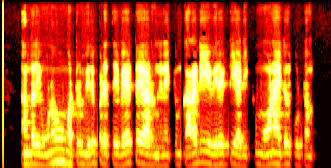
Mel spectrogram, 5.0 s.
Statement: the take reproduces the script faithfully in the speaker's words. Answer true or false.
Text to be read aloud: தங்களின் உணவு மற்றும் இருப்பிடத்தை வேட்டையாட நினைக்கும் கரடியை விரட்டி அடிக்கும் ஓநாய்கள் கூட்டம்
true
